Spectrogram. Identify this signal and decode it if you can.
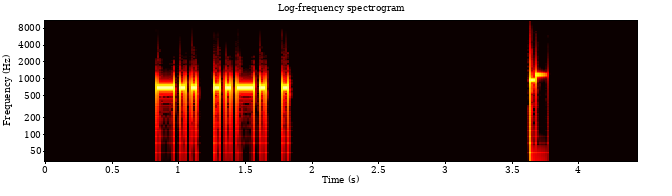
Morse code, heard as a keyed tone, about 27 wpm, 700 Hz. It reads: DFE
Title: USA Call Sign Postfixes - 3 Letters 28wpm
